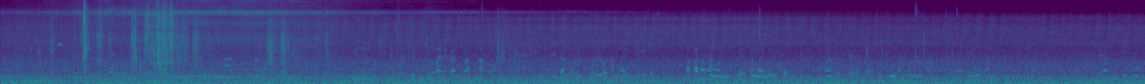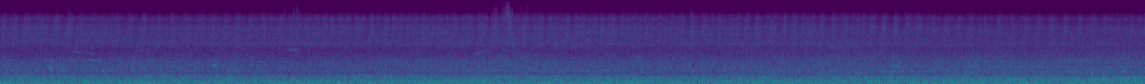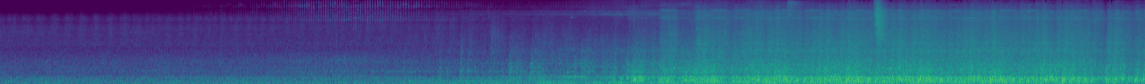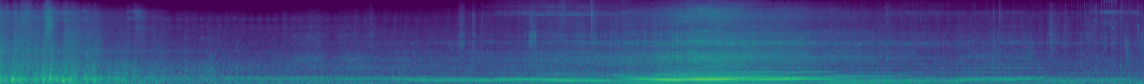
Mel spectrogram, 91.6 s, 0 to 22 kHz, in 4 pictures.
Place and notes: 淡水區, New Taipei City, Taiwan - in the woods
motorcycle, Traffic Sound, MRT trains through, Bicycle sound, In the next MRT track
Zoom H2n MS+XY +Spatial Audio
